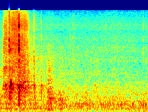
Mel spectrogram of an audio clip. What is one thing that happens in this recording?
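A thin plastic sheet rustles and crinkles as it is laid down on paper.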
